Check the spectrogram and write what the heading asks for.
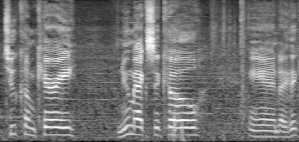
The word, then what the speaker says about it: Tucumcari: We are at the Blaze Inn Saddle RV Park, and I guess it's pronounced Tucumcari, New Mexico, and I think it's named after the mountain, which is, you can see it behind me, way back there.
